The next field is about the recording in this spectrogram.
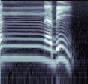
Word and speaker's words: النبي: يا أيها يا أيها مباشرة يا أيها النبي مباشرة تنتقل للنون اللام لا تنطق هنا لا نقول يا أيها النبي خطأ يا أيها النبي هكذا.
